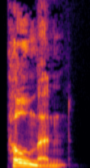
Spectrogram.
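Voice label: "pullman", British English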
